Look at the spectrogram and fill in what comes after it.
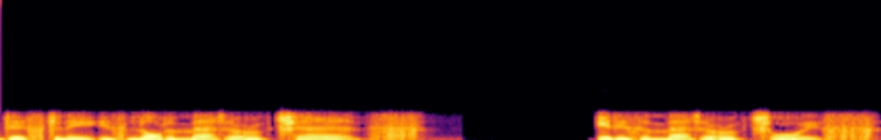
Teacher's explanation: Of course you will want to emphasize destiny, for it is the principal idea in your declaration, and you will put some emphasis on not, else your hearers may think you are affirming that destiny is a matter of chance. By all means you must emphasize chance, for it is one of the two big ideas in the statement. Another reason why chance takes emphasis is that it is contrasted with choice in the next sentence.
